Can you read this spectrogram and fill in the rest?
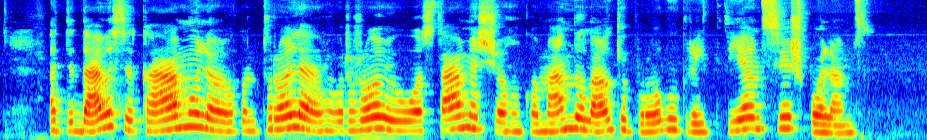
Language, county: Lithuanian, Telšiai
